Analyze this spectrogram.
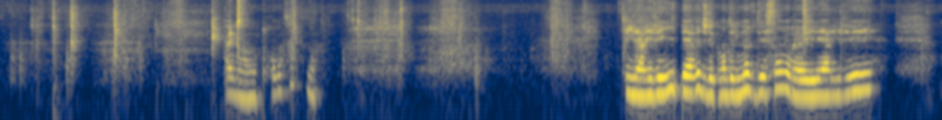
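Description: An arm brushes softly across a sheet of paper.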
